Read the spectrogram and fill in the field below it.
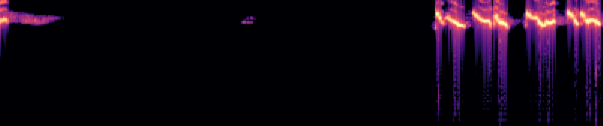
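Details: Oriental white-eye lure call for prompting young captive birds to sing soon. Near-silence gives way at the end to four quick pairs of high, thin, down-slurred chirps.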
